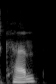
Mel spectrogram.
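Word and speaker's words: Kean: that is how you say his name always Ken and um yeah um I discard because it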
